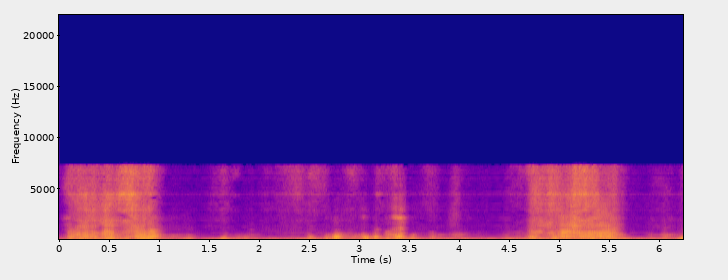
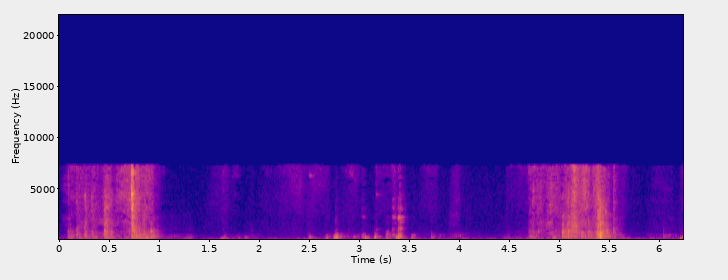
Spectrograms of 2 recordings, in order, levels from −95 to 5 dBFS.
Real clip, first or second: second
